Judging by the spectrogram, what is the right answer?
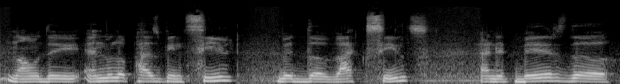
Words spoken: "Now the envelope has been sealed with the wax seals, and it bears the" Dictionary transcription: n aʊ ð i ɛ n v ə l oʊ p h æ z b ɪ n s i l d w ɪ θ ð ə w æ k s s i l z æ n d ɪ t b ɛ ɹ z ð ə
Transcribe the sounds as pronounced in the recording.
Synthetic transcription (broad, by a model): n aʊ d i ɛ n v ə l oʊ p h æ z b ɪ n s i l d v ɪ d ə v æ k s s i l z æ n d ɪ t b ɛ ɹ z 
